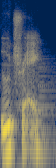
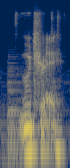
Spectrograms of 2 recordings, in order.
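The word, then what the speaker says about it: outré: it just means unusual and startling oh it's pronounced utre so i've been pronouncing it wrong utre okay that's that's a good thing to know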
